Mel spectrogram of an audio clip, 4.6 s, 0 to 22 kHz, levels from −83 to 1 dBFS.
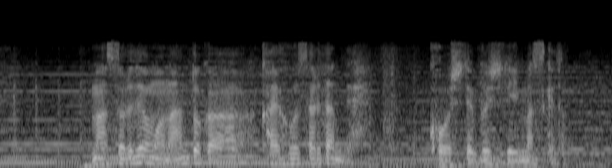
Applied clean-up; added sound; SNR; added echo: none; none; none; none.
